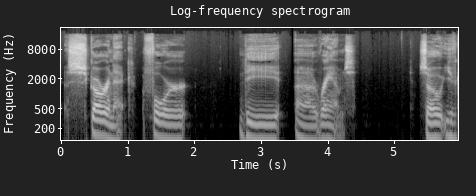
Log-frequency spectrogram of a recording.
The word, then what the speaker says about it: Skowronek: Yeah, I think Ben Skowronek is a good complementary piece.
